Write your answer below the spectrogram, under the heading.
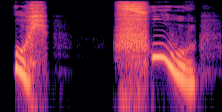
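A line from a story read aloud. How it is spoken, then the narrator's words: Disgusted exclamation. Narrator (Russian): воскликнула она с отвращением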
